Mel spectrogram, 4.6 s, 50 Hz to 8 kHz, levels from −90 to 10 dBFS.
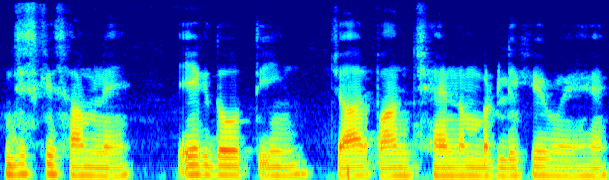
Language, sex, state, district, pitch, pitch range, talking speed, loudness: Hindi, male, Haryana, Charkhi Dadri, 100 Hz, 100-110 Hz, 155 wpm, -18 LUFS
